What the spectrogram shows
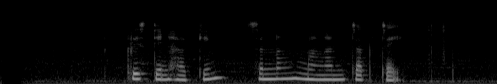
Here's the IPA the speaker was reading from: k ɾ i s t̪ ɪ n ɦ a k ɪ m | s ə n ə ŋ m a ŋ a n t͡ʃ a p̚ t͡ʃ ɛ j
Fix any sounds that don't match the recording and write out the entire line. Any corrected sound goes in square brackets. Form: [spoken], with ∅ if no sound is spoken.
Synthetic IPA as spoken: k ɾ i s t̪ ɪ n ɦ a k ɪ m | s ə n ə ŋ m a ŋ a n t͡ʃ a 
